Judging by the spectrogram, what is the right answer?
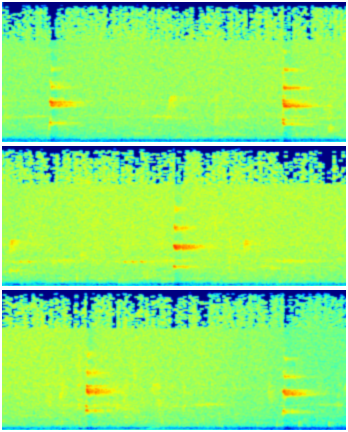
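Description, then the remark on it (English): A migrating flicker high in the trees at Devil's Den State Park in fall gives five sharp, high keek calls, evenly spaced about every two seconds, each short and piercing over a steady low rumble of background noise. “Here's a recording this fall of a bird high in the trees as it was migrating through Devil's Den State Park. Listen for keek, keek!”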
